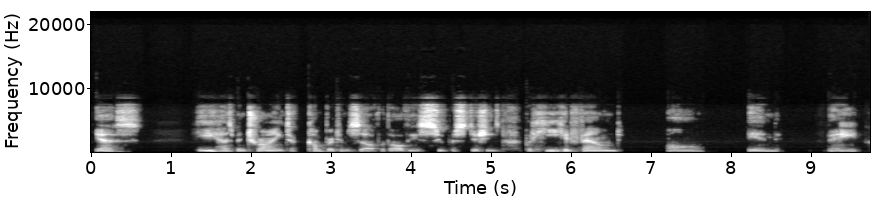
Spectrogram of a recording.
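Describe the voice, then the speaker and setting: A gothic horror storyteller played by a man, a nervous, gloating killer losing his mind. His low, raspy voice delivers the tale slowly and theatrically, moving between whispers and frantic outbursts. The recording is slightly muffled. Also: pushed and bright, exaggerated voice. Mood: hushed, creeping.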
